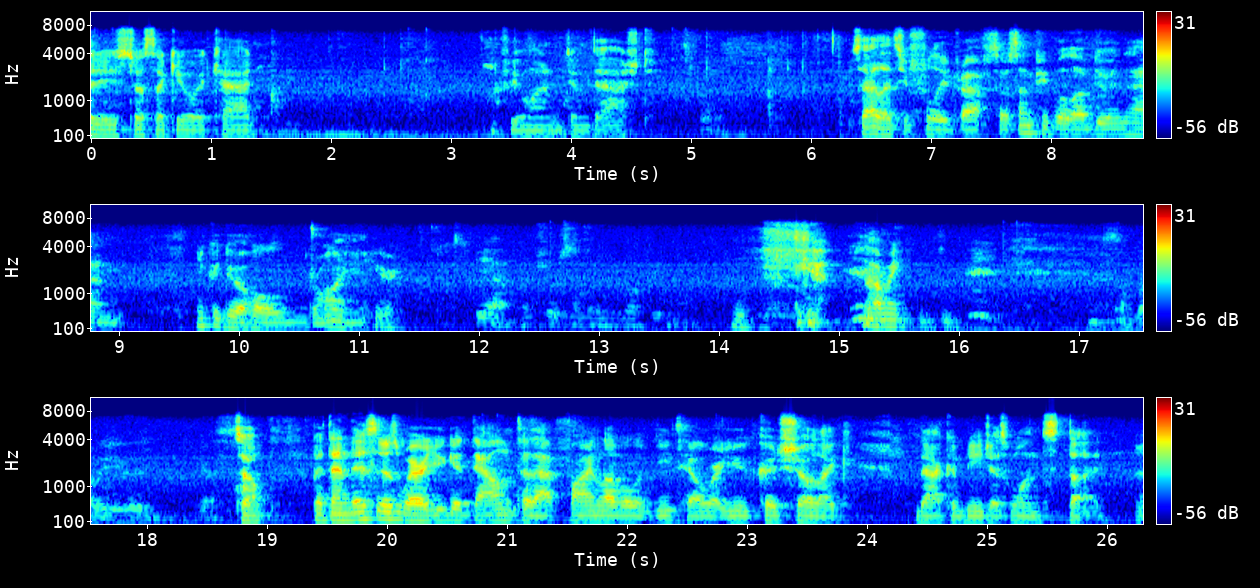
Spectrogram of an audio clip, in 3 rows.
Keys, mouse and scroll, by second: 5.9 click.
